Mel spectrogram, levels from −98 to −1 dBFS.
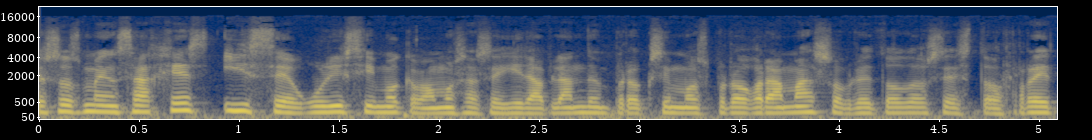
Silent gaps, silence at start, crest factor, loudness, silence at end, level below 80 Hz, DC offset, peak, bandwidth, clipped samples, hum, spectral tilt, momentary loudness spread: none; 0 s; 16 dB; -21 LUFS; 0 s; -42 dBFS; under 0.1%; -4 dBFS; 15 kHz; under 0.1%; none; -6 dB/octave; 5 LU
